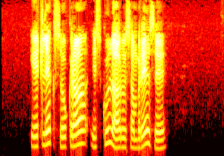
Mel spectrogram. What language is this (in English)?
Wadiyara Koli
